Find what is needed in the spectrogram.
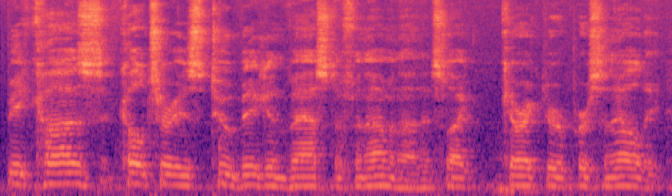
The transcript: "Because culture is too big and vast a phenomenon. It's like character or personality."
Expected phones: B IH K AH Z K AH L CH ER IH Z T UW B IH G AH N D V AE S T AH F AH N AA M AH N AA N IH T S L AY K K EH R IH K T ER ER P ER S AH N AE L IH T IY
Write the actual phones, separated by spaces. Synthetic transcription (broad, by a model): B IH K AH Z K AH L CH ER IH Z T UW B IH G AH N V AE S T AH F AH N AA M AH N AA N IH T S L AY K K EH R IH K T ER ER P ER S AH N AE L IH T IY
